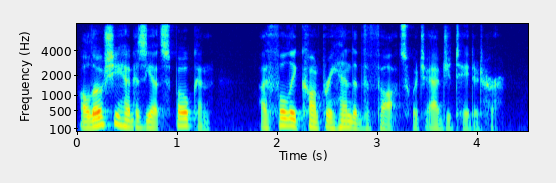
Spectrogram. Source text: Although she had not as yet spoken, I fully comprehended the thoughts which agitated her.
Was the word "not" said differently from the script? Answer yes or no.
yes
